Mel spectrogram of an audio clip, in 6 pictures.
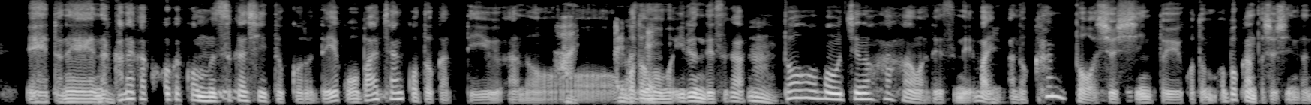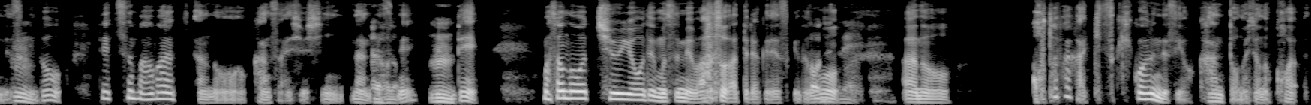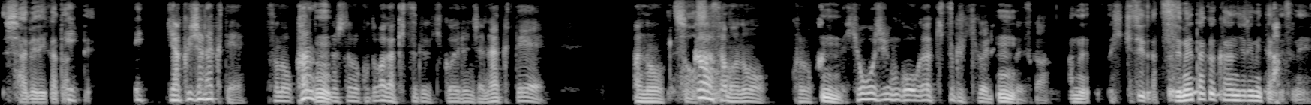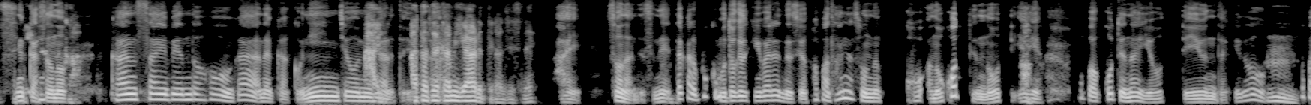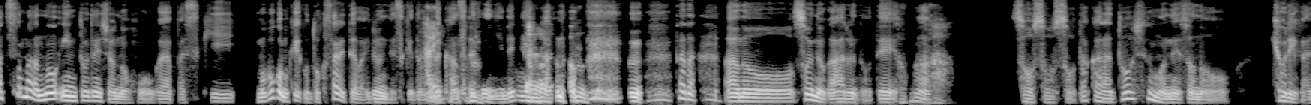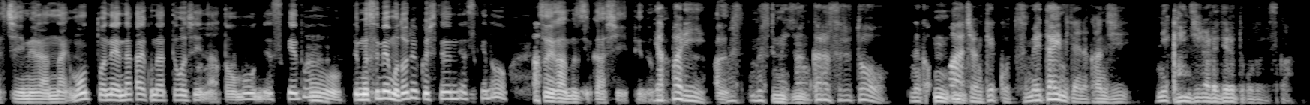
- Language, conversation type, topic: Japanese, podcast, 親との価値観の違いを、どのように乗り越えましたか？
- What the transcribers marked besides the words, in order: laughing while speaking: "娘は"; laughing while speaking: "関西弁にね。あの"; unintelligible speech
